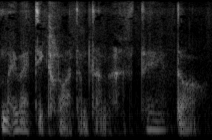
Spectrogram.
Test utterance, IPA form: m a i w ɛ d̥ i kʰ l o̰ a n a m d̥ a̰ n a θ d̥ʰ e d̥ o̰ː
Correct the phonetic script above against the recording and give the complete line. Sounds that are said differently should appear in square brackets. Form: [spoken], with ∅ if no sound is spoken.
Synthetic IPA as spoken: m a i w ɛ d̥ i kʰ l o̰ a [d] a m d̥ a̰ n a [χ] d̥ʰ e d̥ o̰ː

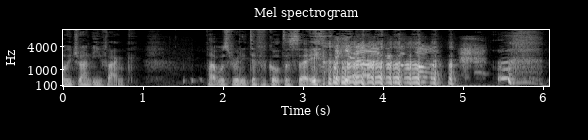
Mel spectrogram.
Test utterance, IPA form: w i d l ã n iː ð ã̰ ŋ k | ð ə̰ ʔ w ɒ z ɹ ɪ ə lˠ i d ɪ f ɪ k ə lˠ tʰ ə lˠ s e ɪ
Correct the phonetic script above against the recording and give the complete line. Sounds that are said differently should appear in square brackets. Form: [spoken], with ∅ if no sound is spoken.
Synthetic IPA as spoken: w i d [ɹ] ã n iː [v] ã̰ ŋ k | ð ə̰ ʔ w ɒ z ɹ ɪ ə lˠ i d ɪ f ɪ k ə lˠ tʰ ə [∅] s e ɪ

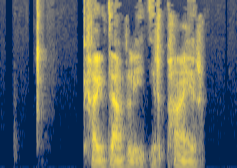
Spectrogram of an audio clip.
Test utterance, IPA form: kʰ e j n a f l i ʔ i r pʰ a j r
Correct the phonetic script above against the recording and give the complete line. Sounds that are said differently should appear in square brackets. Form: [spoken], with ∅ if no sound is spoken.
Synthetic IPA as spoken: kʰ [a] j [d] a [v] l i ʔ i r pʰ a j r

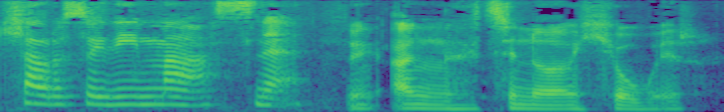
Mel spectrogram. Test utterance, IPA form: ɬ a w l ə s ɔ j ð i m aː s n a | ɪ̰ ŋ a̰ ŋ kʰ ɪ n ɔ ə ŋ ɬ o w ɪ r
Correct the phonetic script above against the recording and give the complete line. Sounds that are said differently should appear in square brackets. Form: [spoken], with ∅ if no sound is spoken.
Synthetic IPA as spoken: ɬ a w [ɾ] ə s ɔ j ð i m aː s n [ɛ] | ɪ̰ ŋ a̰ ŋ [tʰ] ɪ n ɔ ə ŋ ɬ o w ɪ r

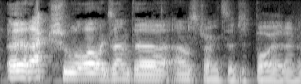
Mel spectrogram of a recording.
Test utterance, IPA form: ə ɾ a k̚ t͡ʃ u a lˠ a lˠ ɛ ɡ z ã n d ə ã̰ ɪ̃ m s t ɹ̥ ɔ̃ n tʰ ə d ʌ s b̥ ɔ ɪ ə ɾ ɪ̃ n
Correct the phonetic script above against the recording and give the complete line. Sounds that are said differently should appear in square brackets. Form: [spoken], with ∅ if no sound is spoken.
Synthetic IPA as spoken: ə ɾ a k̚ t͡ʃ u [ə] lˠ a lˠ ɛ ɡ z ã n d ə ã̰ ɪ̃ m s t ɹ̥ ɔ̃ [ŋ] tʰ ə [d͡ʒ] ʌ s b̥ ɔ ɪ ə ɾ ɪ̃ n

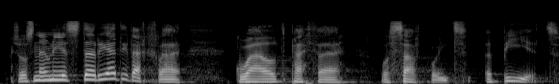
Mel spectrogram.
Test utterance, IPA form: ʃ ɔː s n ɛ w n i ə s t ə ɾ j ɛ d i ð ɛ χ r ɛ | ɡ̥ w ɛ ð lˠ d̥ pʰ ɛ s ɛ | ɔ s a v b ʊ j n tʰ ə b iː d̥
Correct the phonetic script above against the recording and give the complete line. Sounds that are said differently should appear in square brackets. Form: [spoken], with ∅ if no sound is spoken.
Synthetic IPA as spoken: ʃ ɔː s n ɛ w n i ə s t ə ɾ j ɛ d i ð ɛ χ r ɛ | ɡ̥ w ɛ [∅] lˠ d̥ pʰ ɛ [θ] ɛ | ɔ s a v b ʊ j n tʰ ə b iː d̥

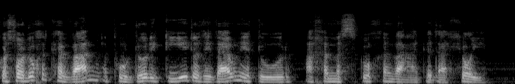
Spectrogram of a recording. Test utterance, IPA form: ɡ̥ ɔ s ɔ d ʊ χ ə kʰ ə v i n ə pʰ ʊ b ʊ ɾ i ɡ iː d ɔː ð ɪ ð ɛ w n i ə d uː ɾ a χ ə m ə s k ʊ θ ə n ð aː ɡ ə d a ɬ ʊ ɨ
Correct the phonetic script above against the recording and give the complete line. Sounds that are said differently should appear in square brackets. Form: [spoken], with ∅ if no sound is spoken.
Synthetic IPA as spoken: ɡ̥ ɔ s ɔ d ʊ χ ə kʰ ə v [a] n ə pʰ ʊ [d] ʊ ɾ i ɡ iː d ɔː ð [i] ð ɛ w n i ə d uː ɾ a χ ə m ə s k ʊ [χ] ə n ð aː ɡ ə d a ɬ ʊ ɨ

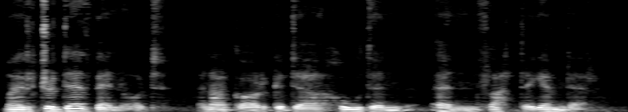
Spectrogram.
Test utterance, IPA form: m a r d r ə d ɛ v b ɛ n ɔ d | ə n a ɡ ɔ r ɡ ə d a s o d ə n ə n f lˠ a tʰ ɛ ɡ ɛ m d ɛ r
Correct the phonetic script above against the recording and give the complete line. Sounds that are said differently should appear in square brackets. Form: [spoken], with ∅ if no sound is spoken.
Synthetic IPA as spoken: m a r d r ə d ɛ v b ɛ n ɔ d | ə n a ɡ ɔ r ɡ ə d a [h] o d ə n ə n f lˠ a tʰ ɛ ɡ ɛ m d ɛ r

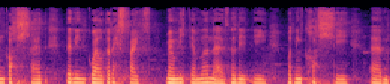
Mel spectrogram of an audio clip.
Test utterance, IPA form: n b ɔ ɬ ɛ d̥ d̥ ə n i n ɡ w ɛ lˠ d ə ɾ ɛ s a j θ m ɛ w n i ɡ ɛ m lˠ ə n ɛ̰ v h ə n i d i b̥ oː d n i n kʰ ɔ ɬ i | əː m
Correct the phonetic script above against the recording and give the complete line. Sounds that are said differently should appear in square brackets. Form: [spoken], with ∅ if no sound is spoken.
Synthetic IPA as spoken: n [ɡ] ɔ ɬ ɛ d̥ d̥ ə n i n ɡ w ɛ lˠ d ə ɾ ɛ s a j θ m ɛ w n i ɡ ɛ m lˠ ə n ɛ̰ [ð] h ə n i d i b̥ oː d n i n kʰ ɔ ɬ i | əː m

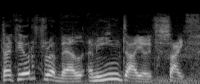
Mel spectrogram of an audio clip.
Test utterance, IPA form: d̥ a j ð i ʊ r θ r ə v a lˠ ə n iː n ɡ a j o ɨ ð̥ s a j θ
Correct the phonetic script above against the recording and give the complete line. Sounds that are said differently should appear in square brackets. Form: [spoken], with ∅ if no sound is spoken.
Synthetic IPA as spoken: d̥ a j [θ] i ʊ r θ r ə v [ɛ] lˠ ə n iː n [d] a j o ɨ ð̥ s a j θ

